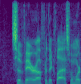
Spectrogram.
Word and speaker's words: Severa: Severa, like Vera Bradley.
